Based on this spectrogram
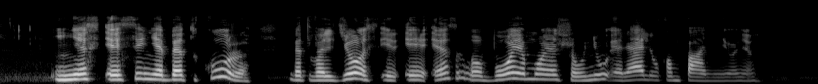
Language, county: Lithuanian, Utena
